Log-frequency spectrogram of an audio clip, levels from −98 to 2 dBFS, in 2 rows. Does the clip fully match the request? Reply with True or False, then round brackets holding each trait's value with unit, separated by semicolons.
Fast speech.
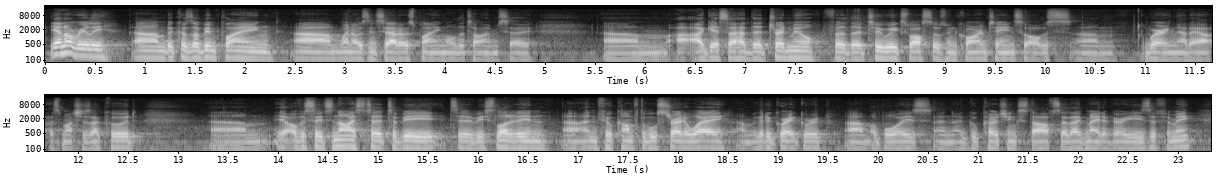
True (230 wpm)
